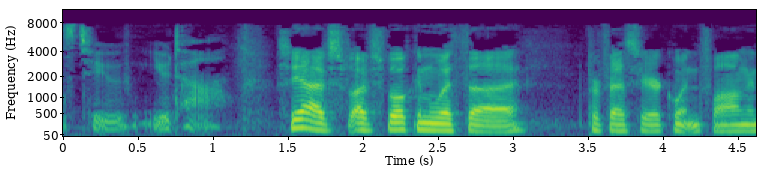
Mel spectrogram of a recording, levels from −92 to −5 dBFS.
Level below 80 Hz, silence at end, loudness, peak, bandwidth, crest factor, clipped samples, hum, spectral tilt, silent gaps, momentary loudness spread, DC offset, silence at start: -60 dBFS; 0 s; -22 LUFS; -6 dBFS; 8 kHz; 16 dB; under 0.1%; none; -5.5 dB/octave; none; 17 LU; under 0.1%; 0 s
